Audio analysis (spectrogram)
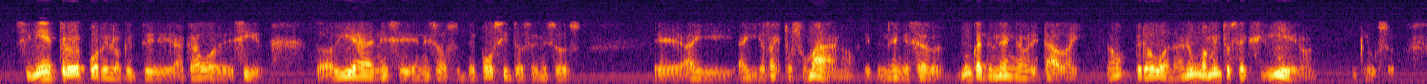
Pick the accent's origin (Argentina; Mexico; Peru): Argentina; La Plata, Buenos Aires Province; Yo soy platense, visité el museo, vi todas estas historias desde chico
